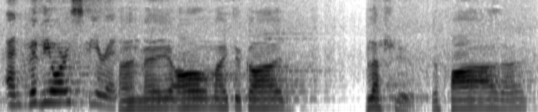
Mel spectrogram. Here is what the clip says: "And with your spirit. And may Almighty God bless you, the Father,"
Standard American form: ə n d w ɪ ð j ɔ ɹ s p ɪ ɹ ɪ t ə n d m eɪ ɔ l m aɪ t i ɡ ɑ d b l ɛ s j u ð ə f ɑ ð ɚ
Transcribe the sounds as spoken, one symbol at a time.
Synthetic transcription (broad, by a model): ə n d w ɪ ð j ɔ ɹ s p ɪ ɹ ɪ t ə n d m eɪ ɔ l m aɪ t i ɡ ɑ d b l ɛ s j u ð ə f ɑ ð ɚ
